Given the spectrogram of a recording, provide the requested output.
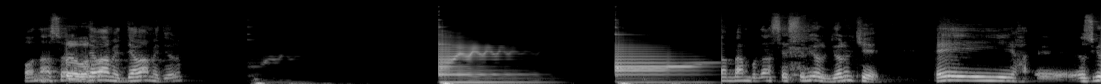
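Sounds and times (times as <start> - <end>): cartoon boing sound effect: 4.4 - 5.5, 6.2 - 7.2.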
